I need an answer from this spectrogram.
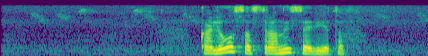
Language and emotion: Russian, neutral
